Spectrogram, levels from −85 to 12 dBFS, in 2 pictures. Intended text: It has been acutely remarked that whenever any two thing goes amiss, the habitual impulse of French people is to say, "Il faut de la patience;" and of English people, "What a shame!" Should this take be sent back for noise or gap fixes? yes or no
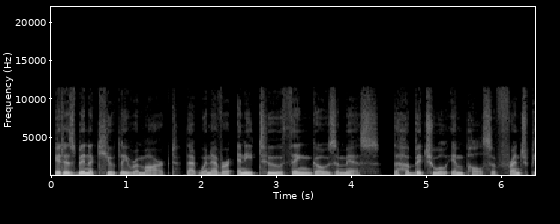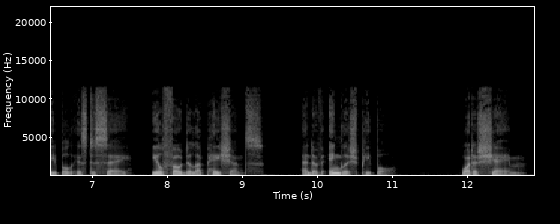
no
